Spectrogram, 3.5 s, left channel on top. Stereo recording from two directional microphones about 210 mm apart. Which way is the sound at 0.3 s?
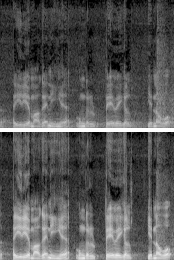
40° right (ahead or behind).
